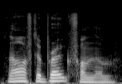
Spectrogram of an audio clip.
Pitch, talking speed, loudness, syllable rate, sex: 125 Hz, 195 wpm, -16 LUFS, 5.8 syllables/s, male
